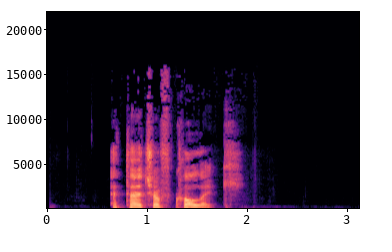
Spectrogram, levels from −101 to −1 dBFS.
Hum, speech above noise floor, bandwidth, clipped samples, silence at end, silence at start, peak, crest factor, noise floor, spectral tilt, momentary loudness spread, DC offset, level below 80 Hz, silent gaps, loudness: none; 68 dB; 16 kHz; under 0.1%; 1.2 s; 0.65 s; -2 dBFS; 24 dB; -89 dBFS; -3.5 dB/octave; 18 LU; under 0.1%; -62 dBFS; none; -20 LUFS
